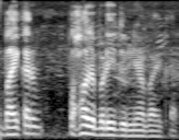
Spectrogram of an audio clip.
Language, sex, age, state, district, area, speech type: Urdu, male, 18-30, Uttar Pradesh, Lucknow, urban, spontaneous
